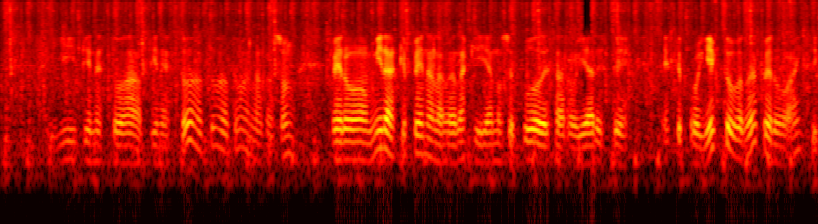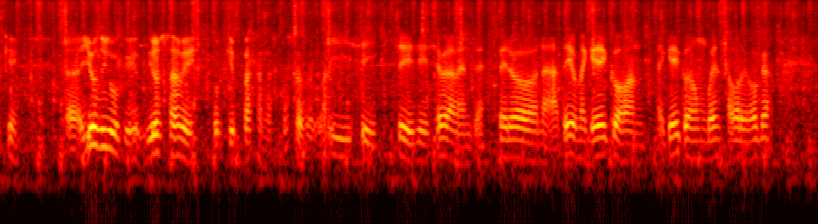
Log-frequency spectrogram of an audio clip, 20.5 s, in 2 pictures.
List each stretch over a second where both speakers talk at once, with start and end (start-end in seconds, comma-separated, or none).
none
